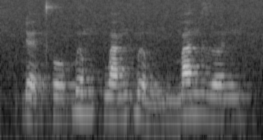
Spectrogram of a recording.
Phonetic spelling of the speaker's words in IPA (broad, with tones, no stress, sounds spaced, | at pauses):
ɗ ɛ˧˩ t̪ʰ o˨˦ ɓ ə˧ m h w a˨˦ ŋ ɓ ə˧˩ m ŋ ṳ˨˩ m a˧ n ɣ ə˧ n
